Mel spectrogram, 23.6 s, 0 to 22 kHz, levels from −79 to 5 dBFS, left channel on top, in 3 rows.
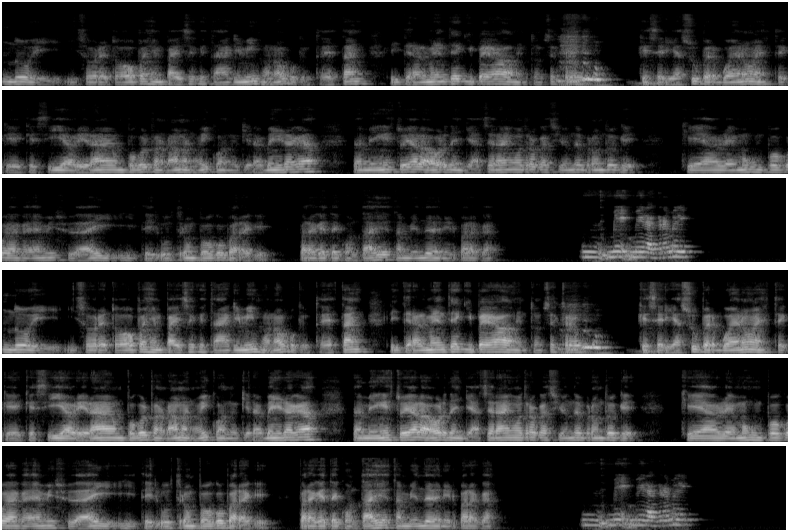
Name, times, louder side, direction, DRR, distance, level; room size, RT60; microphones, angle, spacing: voice 1, 0.0-5.9 6.4-14.2 14.7-18.4 18.7-20.7, right 4 dB, 60° right, 0.5 m, -26 dB
voice 2, 5.5-6.0 6.4-6.7 21.5-22.6, left 1 dB, 55° left, 2.0 m, -26 dB
3.6 x 3.2 x 3.8 m
head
